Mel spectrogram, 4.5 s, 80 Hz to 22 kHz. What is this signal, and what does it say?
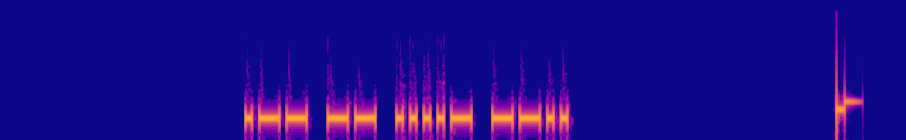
Morse code, heard as a keyed tone, about 36 wpm, 700 Hz. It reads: WM4Z
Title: USA Call Signs - 4 Characters - 4x Character Spacing - 35wpm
